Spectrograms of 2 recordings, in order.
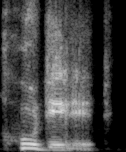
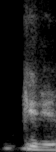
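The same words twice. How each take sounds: First: The pitch is raised on the question. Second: The pitch stays flat on the question. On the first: It sounds like the listener is being accused. The speaker calls it wrong. "When you raise it" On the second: It sounds like a general question that accuses no one. The speaker calls it right. "you ask in a flat tone"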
